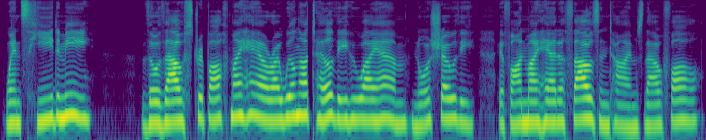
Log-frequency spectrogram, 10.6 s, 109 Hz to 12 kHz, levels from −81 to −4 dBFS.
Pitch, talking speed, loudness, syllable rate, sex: 210 Hz, 170 wpm, -18 LUFS, 3.5 syllables/s, female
